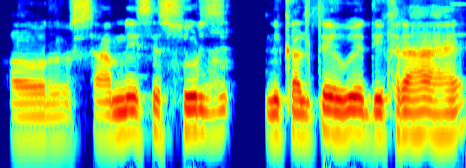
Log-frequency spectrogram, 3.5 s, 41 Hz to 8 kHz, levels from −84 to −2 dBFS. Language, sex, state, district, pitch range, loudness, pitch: Hindi, male, Bihar, Sitamarhi, 115-125 Hz, -16 LUFS, 120 Hz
